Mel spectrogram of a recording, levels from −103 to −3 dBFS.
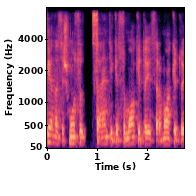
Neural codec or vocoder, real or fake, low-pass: none; real; 7.2 kHz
